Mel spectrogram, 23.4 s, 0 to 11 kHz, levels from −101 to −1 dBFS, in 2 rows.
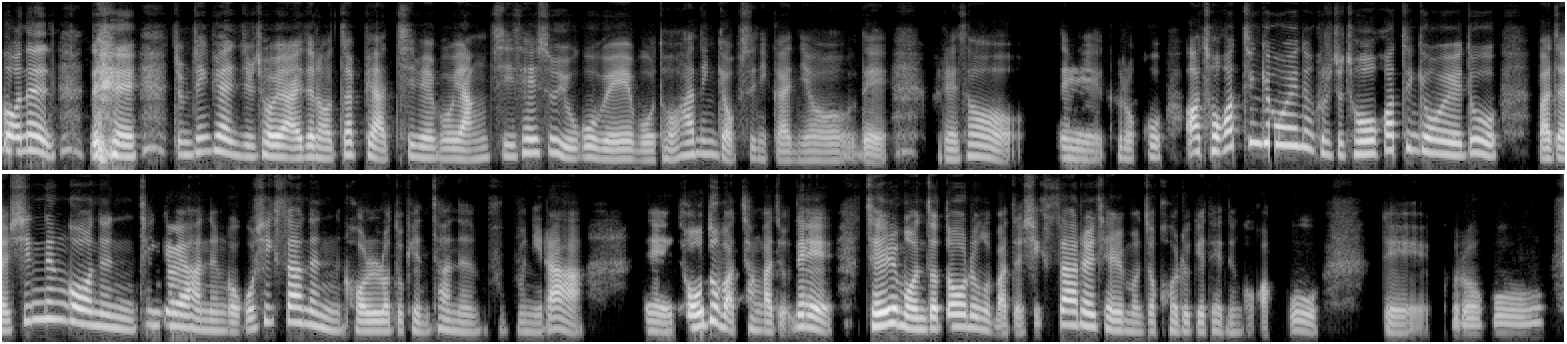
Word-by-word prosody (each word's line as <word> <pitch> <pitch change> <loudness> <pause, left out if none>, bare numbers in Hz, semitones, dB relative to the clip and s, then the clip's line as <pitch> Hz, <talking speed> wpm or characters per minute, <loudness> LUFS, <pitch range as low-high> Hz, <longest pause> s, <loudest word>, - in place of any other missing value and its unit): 거는 270 -4 +5 0.3
네 195 -3 +6 0.3
좀 215 -1 -5
창피하지만 245 -7 0
저희 185 -1 +5
아이들은 165 +1 +3
어차피 200 +5 -2
아침에 170 +2 -2
뭐 155 -1 -4
양치, 160 +6 -3
세수 240 +1 -1
요거 170 -1 -2
외에 145 -1 -1
뭐 135 0 -5
더 140 0 -7
하는 215 +5 -4
게 - - -3
없으니깐요. 130 -4 -8
네. - - -4 0.3
그래서 155 +1 -3 0.3
네 150 -5 -6
그렇고 175 -2 -8 0.2
아 250 - +4
저 265 +1 +3
같은 345 +7 +2
경우에는 370 -5 +3
그렇죠. 215 -4 -4
저 220 +2 +3
같은 280 +1 +1
경우에도 225 -4 +1 0.3
맞아요. 155 0 +1
씻는 325 - -1
거는 215 - +3
챙겨야 230 -4 +1
하는 160 -2 -2
거고 145 +4 -2
식사는 255 - +1
걸러도 150 -1 -1
괜찮은 145 -2 -7
부분이라 145 -4 -3 0.5
네 145 -2 -2
저도 220 +9 +6
마찬가지고 155 - -2
네 210 -2 +3 0.2
제일 230 +4 +8
먼저 180 -4 +5
떠오르는 210 -1 +3
거 160 - -3
맞아요. - - -5
식사를 235 -3 +2
제일 170 -6 -1
먼저 145 0 -7
거르게 140 -1 -7
되는 135 -2 -11
거 - - -18
같고 125 +7 -7 0.5
네 125 -1 -7 0.2
그러고 125 +3 -7
180 Hz, 340 characters per minute, -22 LUFS, 150-230 Hz, 0.5 s, 제일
